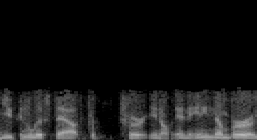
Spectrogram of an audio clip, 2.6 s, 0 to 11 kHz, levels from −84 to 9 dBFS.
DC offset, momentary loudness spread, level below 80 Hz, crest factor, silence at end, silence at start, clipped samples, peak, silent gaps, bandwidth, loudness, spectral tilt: under 0.1%; 8 LU; -64 dBFS; 16 dB; 0 s; 0 s; under 0.1%; -12 dBFS; none; 4.2 kHz; -28 LUFS; -10.5 dB/octave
